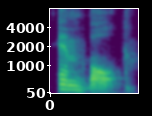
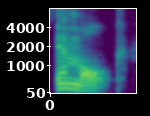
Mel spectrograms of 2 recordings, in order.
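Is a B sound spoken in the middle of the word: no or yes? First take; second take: yes; no. First: The B sound is pronounced. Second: The B sound is left out. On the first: This is how the speaker has always said it. "I've always called it Imbolc" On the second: This is the Gaelic way to say it. "the B is not pronounced. It's Imbolc in Gaelic"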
